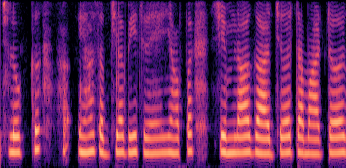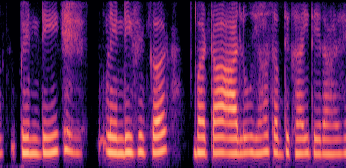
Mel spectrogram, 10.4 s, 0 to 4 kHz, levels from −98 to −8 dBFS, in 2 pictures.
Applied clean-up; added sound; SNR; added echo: neural mask model Resemble Enhance denoiser.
